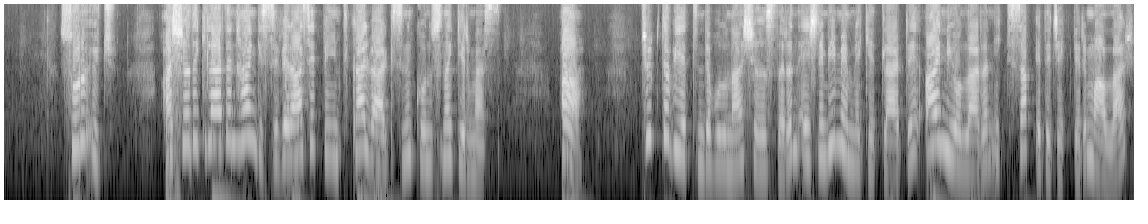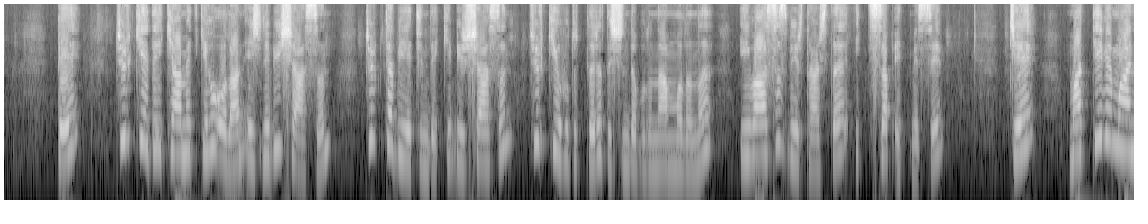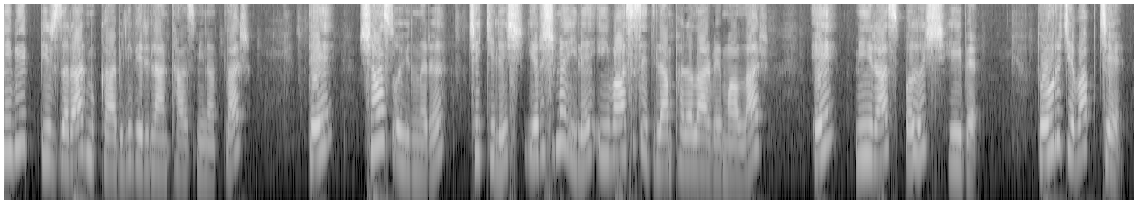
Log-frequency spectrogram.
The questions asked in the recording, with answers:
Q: Aşağıdakilerden hangisi veraset ve intikal vergisinin konusuna girmez?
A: Doğru cevap C. Maddi ve manevi bir zarar mukabili verilen tazminatlar.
